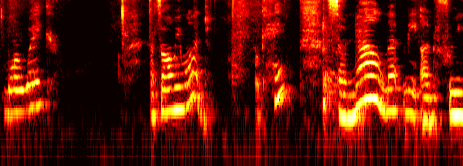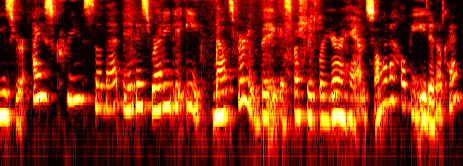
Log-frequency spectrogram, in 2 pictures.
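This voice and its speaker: Playing an eerie but cheerful clown who sells ice cream, a woman speaks softly and close-up to a child in a horror ASMR roleplay, coaxing and reassuring over background noise. She sounds soothing and doting, with a high-pitched, expressive voice at normal speed and poor audio.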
